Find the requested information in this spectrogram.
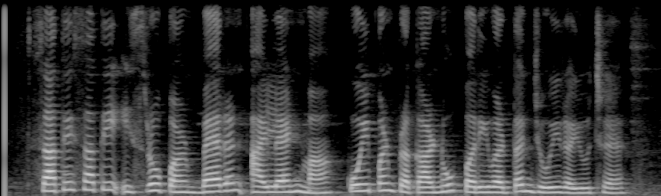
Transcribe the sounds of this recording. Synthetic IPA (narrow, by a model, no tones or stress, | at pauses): sat̪ʰesat̪ʰeʔisɾopəɳbɛɾənailɛ̃ɳɖmãkoipəɳpɾəkaɾnũpəɾiʋəɾt̪ənd͡ʒoiɾəɦjũt͡ʃʰe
